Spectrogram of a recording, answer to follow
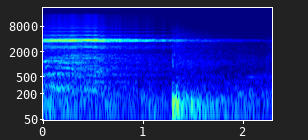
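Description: Volleyball referee's whistle: one long steady blast, loudest in the first half second and then slowly tailing off. A thud comes just over a second in.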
